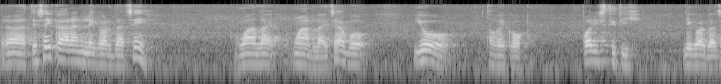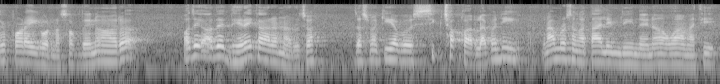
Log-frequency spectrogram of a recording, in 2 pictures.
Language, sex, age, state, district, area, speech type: Nepali, male, 18-30, West Bengal, Darjeeling, rural, spontaneous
